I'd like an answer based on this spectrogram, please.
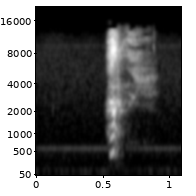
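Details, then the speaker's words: An infant girl lying on her quilt gives a single short, sharp sneeze in a quiet room with a faint steady hum. "Bless you. Oh my goodness. They're quite the sneezes."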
